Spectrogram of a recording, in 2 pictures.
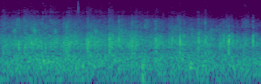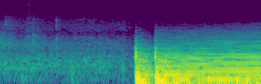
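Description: Faint scattered applause in a hall. About five seconds in, loud, deep, bass-heavy music starts suddenly.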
